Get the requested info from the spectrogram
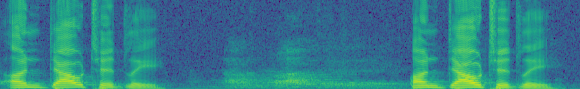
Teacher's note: just remember, we do not pronounce the B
